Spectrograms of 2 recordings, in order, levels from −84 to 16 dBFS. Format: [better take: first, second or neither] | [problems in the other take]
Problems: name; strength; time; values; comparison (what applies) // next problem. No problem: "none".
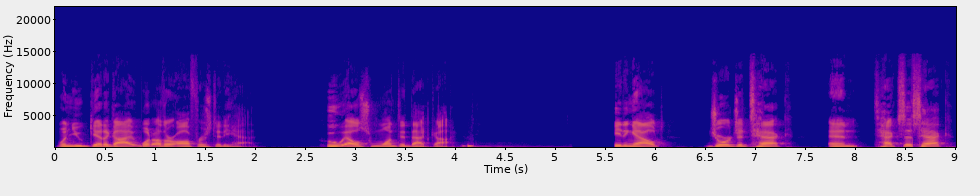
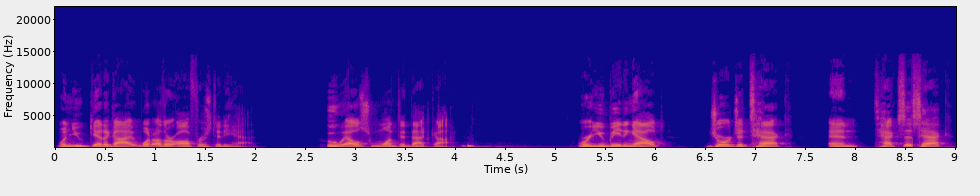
second | audio cutting out; at 5 s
